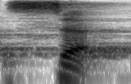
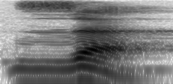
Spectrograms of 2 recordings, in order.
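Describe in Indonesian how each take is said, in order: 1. Bunyi z didesis. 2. Bunyi z bersuara tanpa desis. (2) "diucapkan tidak pakai desis"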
